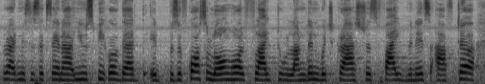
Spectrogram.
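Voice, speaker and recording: Female breaking-news anchor, fairly high register, light ambient noise behind the voice. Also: flat delivery, moderate pace. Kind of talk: live breaking news interview.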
